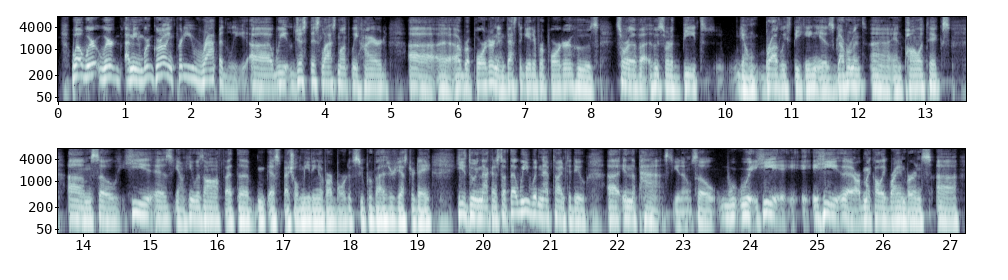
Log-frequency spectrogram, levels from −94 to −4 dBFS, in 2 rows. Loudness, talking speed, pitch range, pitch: -18 LUFS, 200 wpm, 90-110 Hz, 95 Hz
